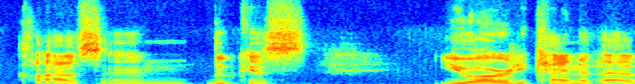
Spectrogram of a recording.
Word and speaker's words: Klaus: I always have pronounced it Klaus too. I didn't think it was very American, so I made the conscious choice to say Klaus on the podcast. Just so you know, instead of claws.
